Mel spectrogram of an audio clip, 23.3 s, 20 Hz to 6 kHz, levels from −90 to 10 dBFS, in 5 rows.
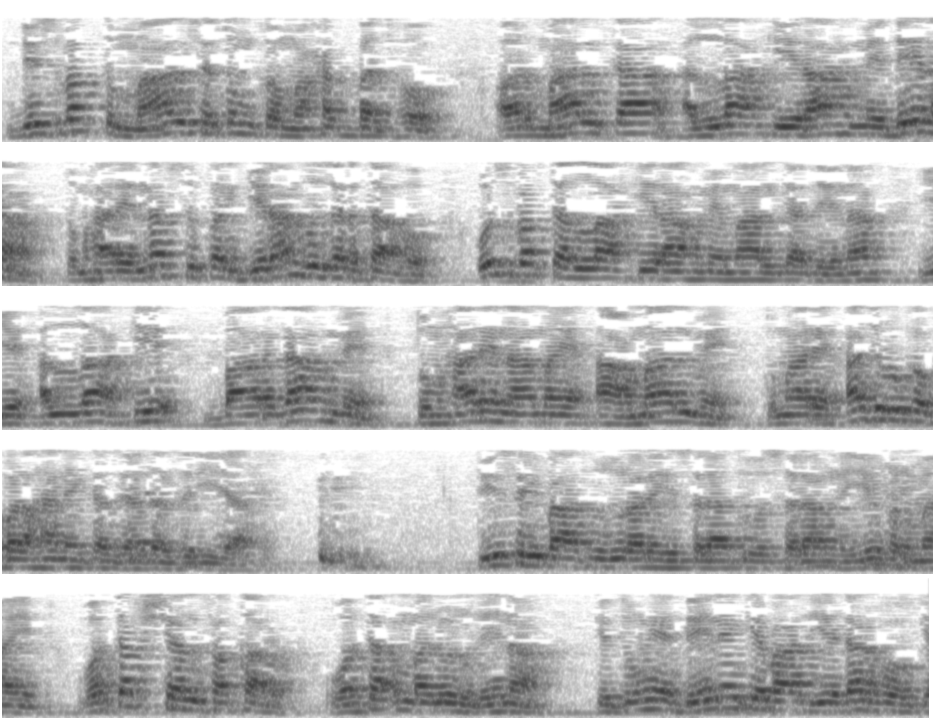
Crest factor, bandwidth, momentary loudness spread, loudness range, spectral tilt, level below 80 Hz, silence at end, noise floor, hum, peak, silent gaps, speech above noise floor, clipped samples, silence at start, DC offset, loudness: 14 dB; 4.5 kHz; 7 LU; 2 LU; -11 dB/octave; -66 dBFS; 0 s; -52 dBFS; none; -8 dBFS; none; 30 dB; under 0.1%; 0 s; under 0.1%; -22 LUFS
